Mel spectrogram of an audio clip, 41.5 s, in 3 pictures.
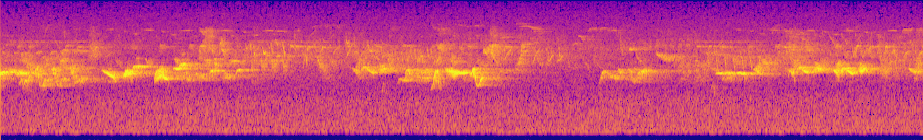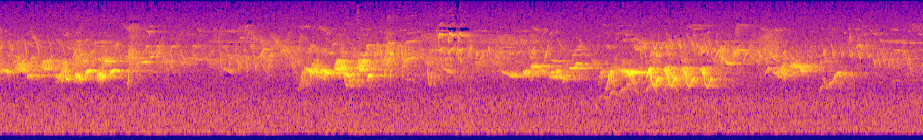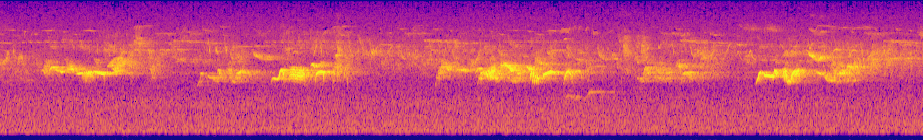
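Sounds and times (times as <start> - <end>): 
birds singing a dense dawn chorus: 0.0 - 41.5.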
